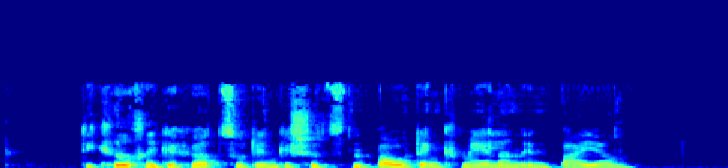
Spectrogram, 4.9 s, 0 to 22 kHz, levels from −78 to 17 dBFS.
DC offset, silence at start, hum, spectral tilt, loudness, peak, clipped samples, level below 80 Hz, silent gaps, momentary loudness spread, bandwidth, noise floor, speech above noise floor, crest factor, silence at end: under 0.1%; 0.55 s; none; -5 dB/octave; -23 LUFS; -4 dBFS; under 0.1%; -66 dBFS; none; 11 LU; 11.5 kHz; -71 dBFS; 49 dB; 18 dB; 0.65 s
